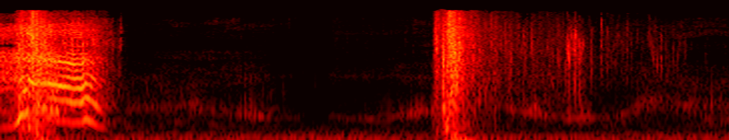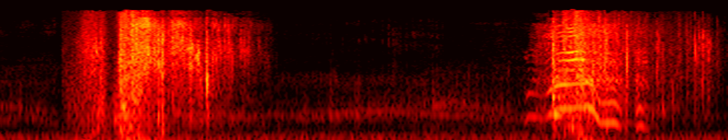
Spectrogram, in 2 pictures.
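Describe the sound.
Baseball bat smashing into a creature's face in a video game: two heavy, cracking blows land in the middle, framed by snarling, groaning vocal cries at the start and end.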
